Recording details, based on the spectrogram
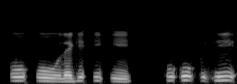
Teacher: तो संवृत स्वर को बोलने पर मुंह सबसे कम खुलता है, लगभग बंद रहता है दोस्त। जैसे कि उ ऊ, देखिए ई ई, उ ऊ ई अगर बोला आपने तो आप लोगों ने देखा कि बिल्कुल खुला ही नहीं है मुंह।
